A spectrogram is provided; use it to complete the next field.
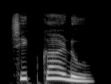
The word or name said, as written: ಚಿಕ್ಕಾಡು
